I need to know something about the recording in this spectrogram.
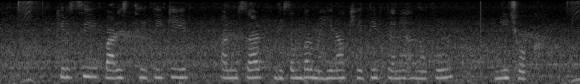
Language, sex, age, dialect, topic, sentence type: Magahi, female, 18-24, Northeastern/Surjapuri, agriculture, statement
